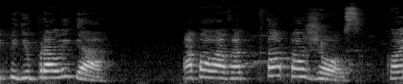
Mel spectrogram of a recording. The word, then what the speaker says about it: Tapajós: Então, no caso de Tapajós, a sílaba tônica é Jós, que como ela está na última sílaba, ela é chamada de oxítona.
